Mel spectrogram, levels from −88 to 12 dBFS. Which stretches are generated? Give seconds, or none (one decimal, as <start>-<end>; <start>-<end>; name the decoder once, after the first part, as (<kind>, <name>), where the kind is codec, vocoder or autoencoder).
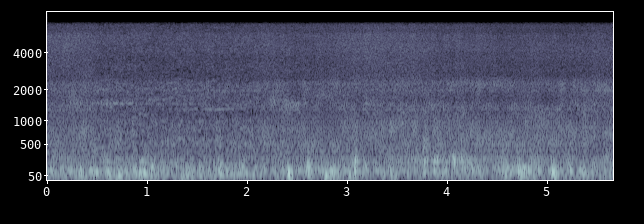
0.0-0.5 (codec, ZipCodec); 2.1-5.7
